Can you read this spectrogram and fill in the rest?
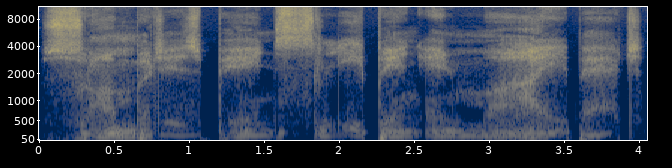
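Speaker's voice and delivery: low whispered gruff bear; deep hushed papa bear; Daddy Bear. Acted. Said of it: "said Daddy Bear".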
